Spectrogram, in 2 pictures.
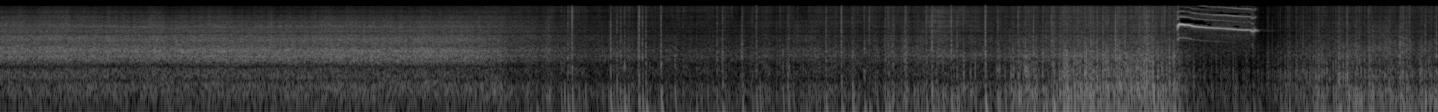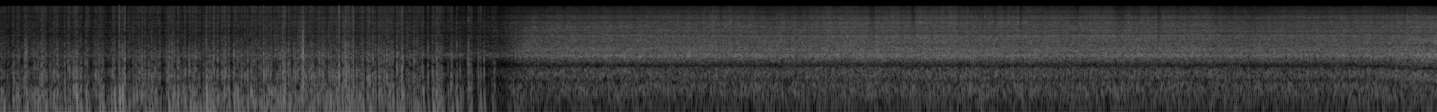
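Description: Consumer fireworks going off: a steady hiss, scattered crackling and pops, and about twelve seconds in a loud, shrill whistle falling in pitch that cuts off suddenly.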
